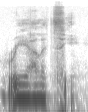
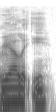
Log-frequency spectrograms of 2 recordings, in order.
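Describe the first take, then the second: First: The T sound is pronounced clearly and solidly. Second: The T sound is dropped from the word. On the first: "sometimes they say them really solid" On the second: "They don't say the T"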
